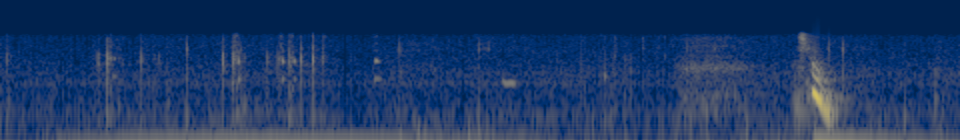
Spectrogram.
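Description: Domestic cat giving one short meow that drops sharply in pitch about five seconds in. Soft clicks and rustling come before it.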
